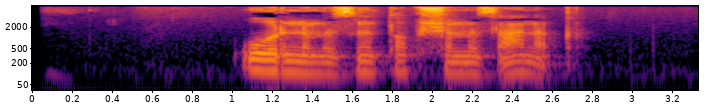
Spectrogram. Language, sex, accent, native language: Uzbek, male, Toshkent shahri, Uzbek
